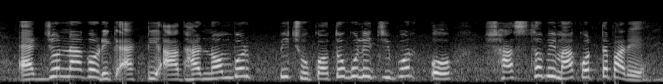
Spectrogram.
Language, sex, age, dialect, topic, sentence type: Bengali, female, 18-24, Northern/Varendri, banking, question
